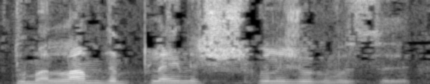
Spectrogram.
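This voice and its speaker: High-voiced man giving a rabbinic lecture. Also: fairly quick. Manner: animated, rhetorical questions, reads and explains source text. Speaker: rabbi teaching Talmud. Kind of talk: Talmud study lecture. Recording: long hall reverb.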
